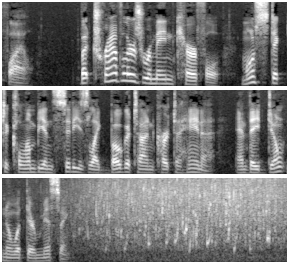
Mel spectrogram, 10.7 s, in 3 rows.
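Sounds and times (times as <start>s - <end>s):
speech: 0.1s - 0.4s, 1.0s - 8.4s
Caño Cristales river water cascading over algae-covered boulders in Colombia: 7.6s - 10.6s.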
